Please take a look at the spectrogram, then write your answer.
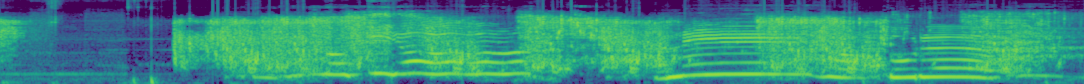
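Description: Loud Minecraft water splashing rushes continuously after a short quiet start, while someone talks excitedly over it in the game world.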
